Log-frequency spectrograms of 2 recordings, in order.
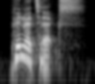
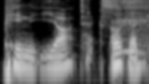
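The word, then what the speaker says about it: Piñatex: Aishwarya says that Pinatex... Hold on, wait, sorry. It's actually pronounced Pinatex.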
